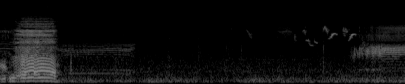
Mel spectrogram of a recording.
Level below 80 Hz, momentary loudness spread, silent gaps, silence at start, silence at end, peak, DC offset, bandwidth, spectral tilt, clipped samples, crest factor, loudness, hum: -82 dBFS; 24 LU; none; 0 s; 0 s; -18 dBFS; under 0.1%; 16 kHz; -3 dB/octave; under 0.1%; 24 dB; -37 LUFS; none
